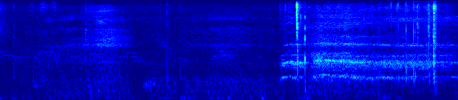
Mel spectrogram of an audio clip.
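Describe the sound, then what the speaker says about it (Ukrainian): A rooster crows loudly close by in the second half, with more crowing and clucking in the background and a faint voice early on. "Так, півні співають."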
